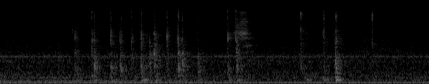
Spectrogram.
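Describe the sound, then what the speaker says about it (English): Keys clack on a computer keyboard in short irregular bursts of taps, soft and close, against a steady background hum, with no talking. "I have to type correctly,"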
